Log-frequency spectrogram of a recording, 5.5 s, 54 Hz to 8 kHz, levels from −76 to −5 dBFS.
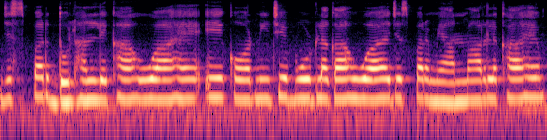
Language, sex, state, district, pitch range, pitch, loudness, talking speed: Hindi, female, Chhattisgarh, Raigarh, 230-240 Hz, 235 Hz, -13 LUFS, 185 wpm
